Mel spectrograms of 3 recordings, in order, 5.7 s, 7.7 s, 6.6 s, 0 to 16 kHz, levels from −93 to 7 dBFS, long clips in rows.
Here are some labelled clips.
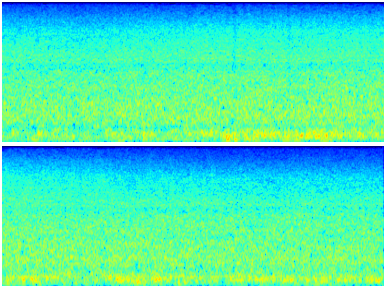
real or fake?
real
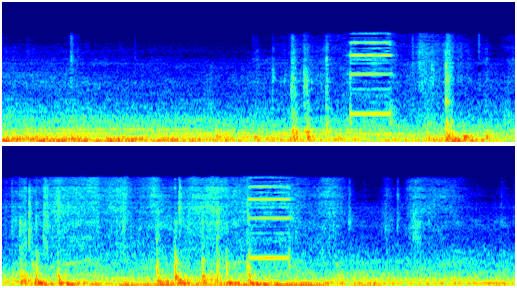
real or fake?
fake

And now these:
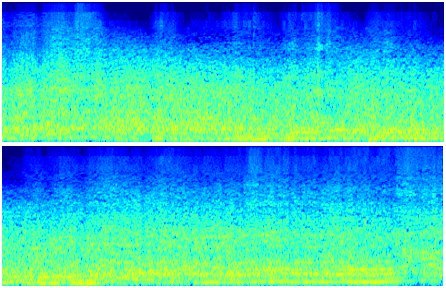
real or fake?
real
